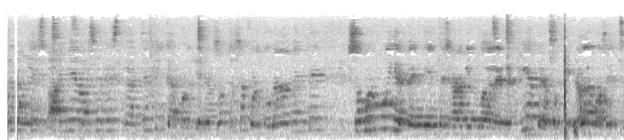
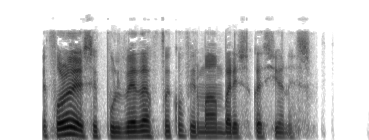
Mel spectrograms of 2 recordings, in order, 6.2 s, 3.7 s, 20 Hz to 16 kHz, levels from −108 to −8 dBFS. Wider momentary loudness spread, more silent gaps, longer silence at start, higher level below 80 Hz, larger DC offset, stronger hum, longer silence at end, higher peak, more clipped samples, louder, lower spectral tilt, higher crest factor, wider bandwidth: second, 12 LU vs 20 LU; neither; second, 0.1 s vs 0.45 s; second, under -90 dBFS vs -60 dBFS; neither; neither; second, 0 s vs 0.6 s; second, -16 dBFS vs -2 dBFS; neither; second, -45 LUFS vs -19 LUFS; second, -1.5 dB/octave vs -6 dB/octave; first, 30 dB vs 18 dB; first, 10.5 kHz vs 7.2 kHz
